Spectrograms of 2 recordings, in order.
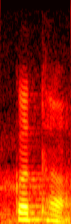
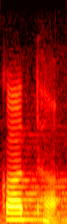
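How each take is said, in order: First: The first vowel is short. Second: The first vowel is long. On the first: The speaker calls it right. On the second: The speaker calls it wrong.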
